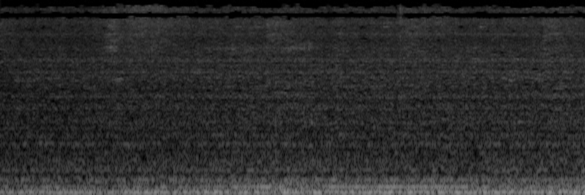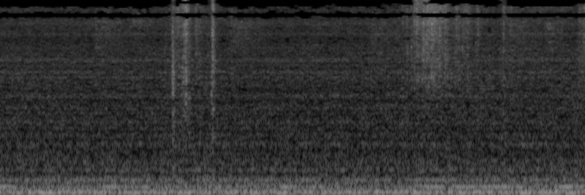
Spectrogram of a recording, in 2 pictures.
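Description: Ford Everest's engine idling steadily, heard from inside the cabin as a low rumble. Two short clicks come about six seconds in.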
